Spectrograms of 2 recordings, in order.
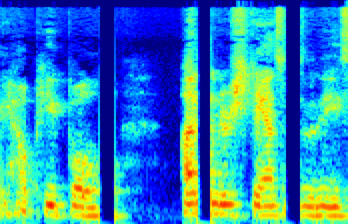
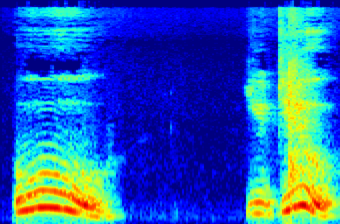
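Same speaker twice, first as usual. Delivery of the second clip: delighted surprise; 5 semitones higher, 6 dB louder, much slower than usual. Real, not acted. Reacts to Mary's comment.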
